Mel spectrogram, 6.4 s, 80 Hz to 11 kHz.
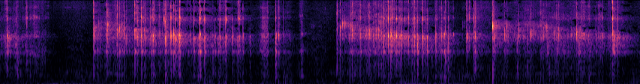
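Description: Long nails rub and scratch the segments of a blue segmented plastic fidget toy held upright, making them click. Dense, irregular bright clicks and scratchy crackles cluster around 2.5 kHz, with brief pauses near the start and in the middle. Each click is dry and dies away almost instantly.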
